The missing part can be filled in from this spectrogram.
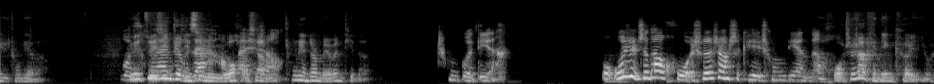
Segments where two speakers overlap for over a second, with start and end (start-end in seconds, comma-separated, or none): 1.3-3.0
